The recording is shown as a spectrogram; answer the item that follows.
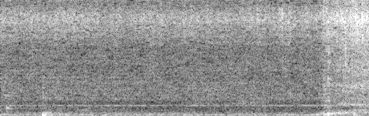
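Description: Ankapur-style country chicken sizzles faintly in a pan, a soft steady frying hiss with a couple of small pops, quiet and close.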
